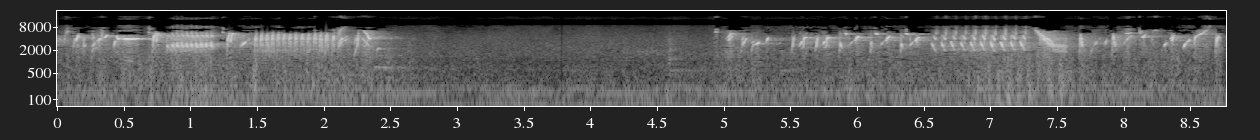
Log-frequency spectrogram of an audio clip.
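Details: Collo goldfinch delivers loud, rich twittering song with buzzy drawn-out notes, breaks off for over two seconds, then resumes with a long run of rapid tinkling chirps and trills.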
